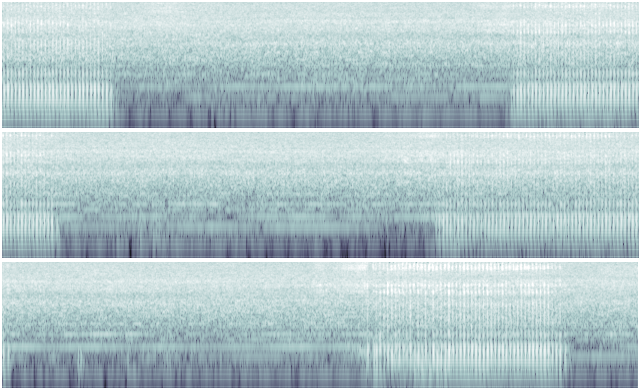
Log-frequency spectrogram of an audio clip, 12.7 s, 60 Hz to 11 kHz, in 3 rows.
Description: Fannie, my 5 month old English Bulldog, is the best bed buddy, but she loves to snore and sleep with her eyes open!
